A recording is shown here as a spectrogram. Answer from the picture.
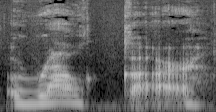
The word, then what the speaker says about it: Raukar: So the main reason that people come to Fårö is to see the Raukar, which I know I am pronouncing wrong. Is that the stones thingies? Yes. – So okay. it's spelled R A U K, Rauk.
